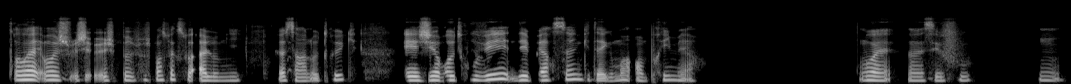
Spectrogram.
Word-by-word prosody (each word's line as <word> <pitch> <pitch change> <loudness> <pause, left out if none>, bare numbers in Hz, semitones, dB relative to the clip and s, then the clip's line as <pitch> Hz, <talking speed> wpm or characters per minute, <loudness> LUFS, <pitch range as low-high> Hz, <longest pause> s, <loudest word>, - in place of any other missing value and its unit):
Ouais, 210 -1 +7
ouais, 205 0 +4
je - - +1
je - - +3 0.2
je 185 - 0
pen 190 -2 -3
je 205 +2 -11
pense 205 +1 -2
pas 225 - 0
que - - -6
ce - - -10
soit - - +1
à - - +7
Alumni. 180 +1 -3 0.4
Ça, - - +1
c'est 170 -2 -2
un 165 - -3
autre 95 - -5
truc 215 +2 -4 0.5
et 185 0 +6
j'ai 195 +3 +6
retrouvé 205 +5 +2
des 200 -3 +1
personnes 195 +5 0
qui 225 - -11
étaient - - -3
avec 90 -3 -1
moi 105 +3 -4
en 170 - -3
primaire. 205 +3 -7 1.5
Ouais, 190 -1 +1 0.2
ouais, 180 0 -4
c'est 175 0 -5
fou. 185 +1 -10 0.7
Mmh. 195 -2 -9
195 Hz, 195 wpm, -23 LUFS, 180-205 Hz, 1.5 s, Ouais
